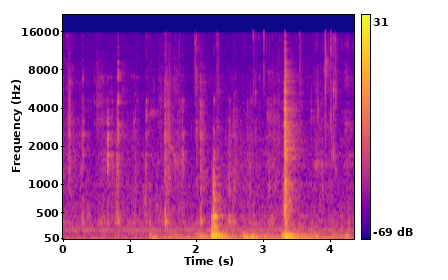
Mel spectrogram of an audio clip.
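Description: Chewing of chips with small wet mouth clicks, broken by two dull knocks about two and three seconds in.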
